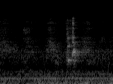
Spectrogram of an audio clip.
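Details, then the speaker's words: 1976 Schwinn Speedster bicycle, 3-speed shifter with metal wheel: soft dry rubbing as the part turns with a brief high chirp; dry, ungreased part squeaking, needs grease. "Yeah, you can hear it squeaking around a little. This whole thing needs a little love."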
